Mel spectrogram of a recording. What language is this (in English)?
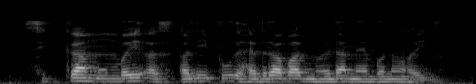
Magahi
